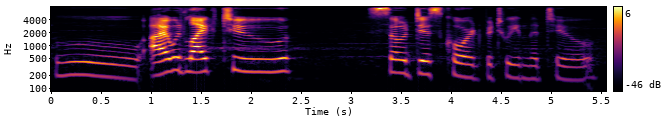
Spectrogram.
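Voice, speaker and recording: A woman's voice: mid-range voice, drawn-out words, a bit bright, faint music behind. A woman game streamer giving casual live commentary, musing aloud as she plays. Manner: musing aloud, reacting in short interjections.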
